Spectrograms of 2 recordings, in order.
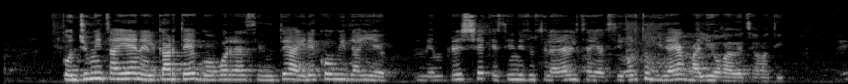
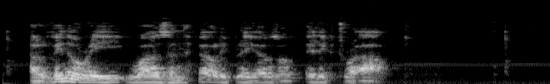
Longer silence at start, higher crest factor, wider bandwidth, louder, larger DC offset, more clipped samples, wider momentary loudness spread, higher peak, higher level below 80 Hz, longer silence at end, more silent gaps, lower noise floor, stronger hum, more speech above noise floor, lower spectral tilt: first, 0.65 s vs 0.3 s; about the same, 20 dB vs 18 dB; first, 11.5 kHz vs 7.8 kHz; second, -22 LUFS vs -18 LUFS; neither; neither; first, 13 LU vs 10 LU; about the same, -4 dBFS vs -2 dBFS; second, -68 dBFS vs -46 dBFS; second, 0 s vs 1.65 s; neither; second, -53 dBFS vs -62 dBFS; second, none vs 50 Hz at -55 dBFS; second, 31 dB vs 45 dB; second, -3 dB/octave vs -6.5 dB/octave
